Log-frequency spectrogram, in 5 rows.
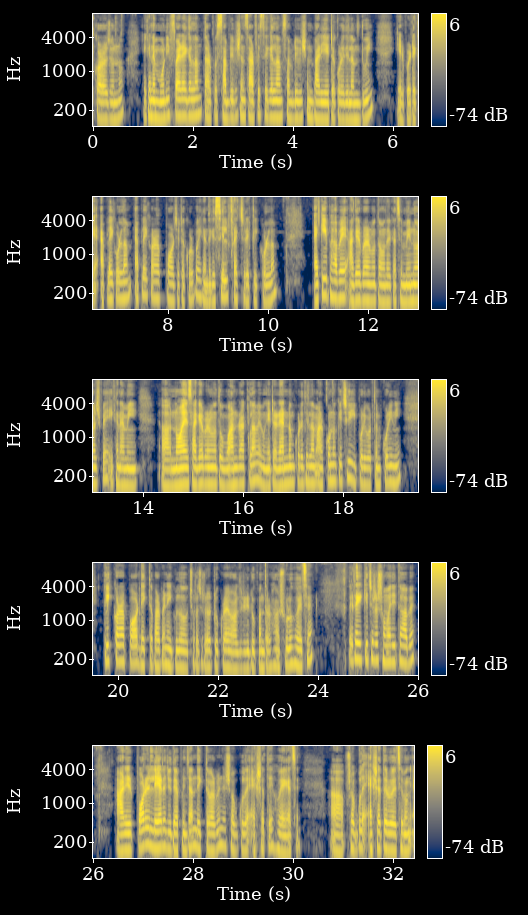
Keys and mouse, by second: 4.8-8.3 drag, 9.3 click, 27.2 click, 27.6-29.2 middle drag, 30.2 middle click, 31.0-32.4 middle drag.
